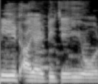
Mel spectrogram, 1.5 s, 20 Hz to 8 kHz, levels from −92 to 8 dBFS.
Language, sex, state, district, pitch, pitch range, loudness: Hindi, male, Uttar Pradesh, Muzaffarnagar, 135 Hz, 130-150 Hz, -12 LUFS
